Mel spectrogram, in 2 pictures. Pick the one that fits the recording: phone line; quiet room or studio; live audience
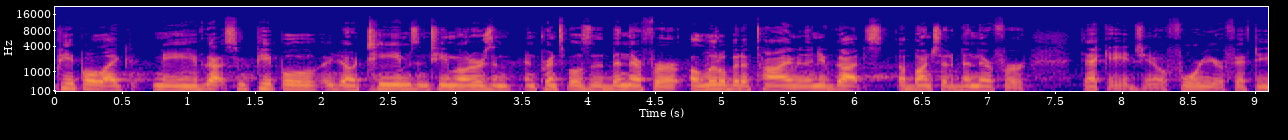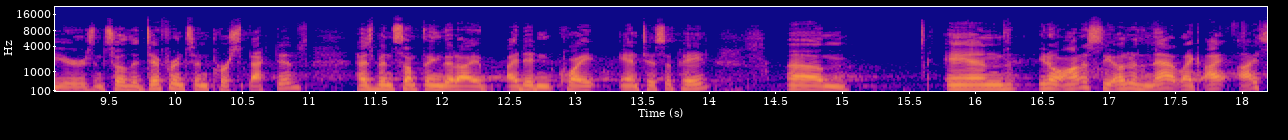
live audience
